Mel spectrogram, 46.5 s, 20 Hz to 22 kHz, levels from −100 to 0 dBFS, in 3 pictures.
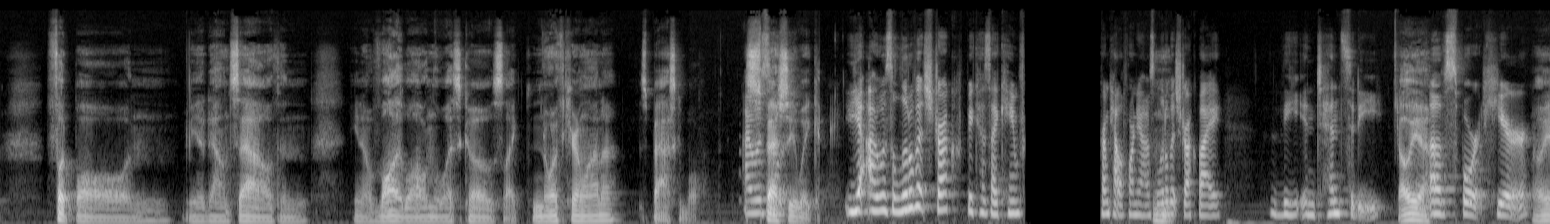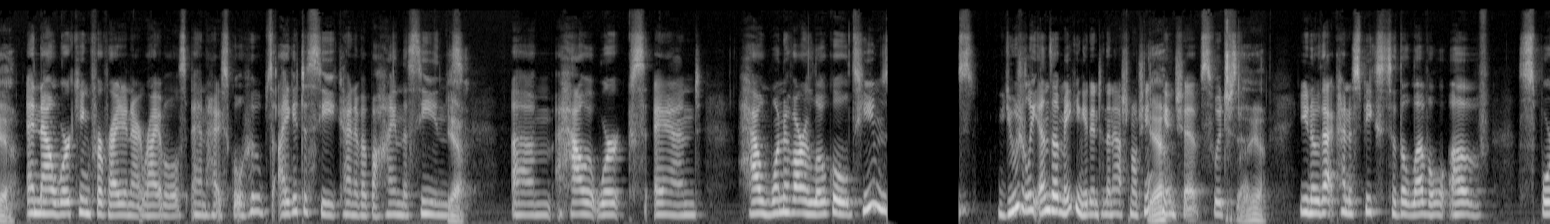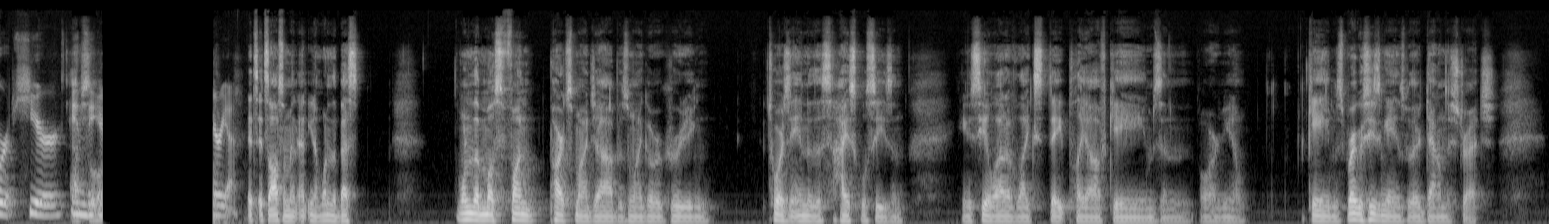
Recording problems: audio freezing; at 10 s for 1 s, at 24 s for 0.5 s and at 32 s for 1 s

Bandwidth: 18 kHz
